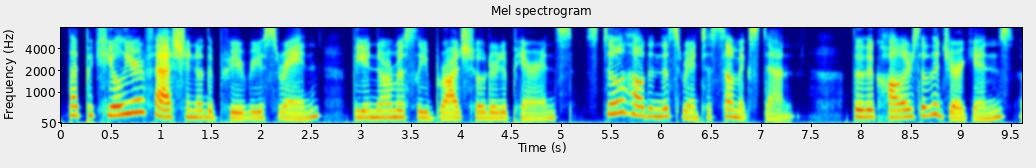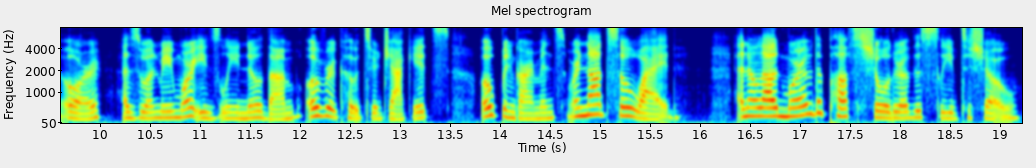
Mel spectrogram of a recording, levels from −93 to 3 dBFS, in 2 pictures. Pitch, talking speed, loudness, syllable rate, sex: 215 Hz, 165 wpm, -21 LUFS, 5.0 syllables/s, female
